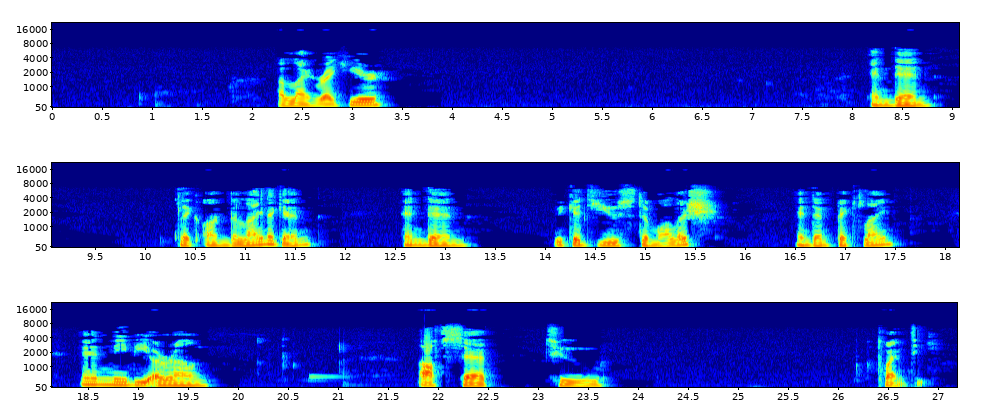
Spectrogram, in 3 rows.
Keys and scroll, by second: 7.3 Escape, 7.6 Escape, 20.1 typing, 26.1 typing.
